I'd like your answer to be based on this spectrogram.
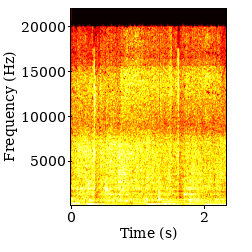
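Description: Steady, loud sizzling of onion and tomato sautéing in a hot pan, continuous with no one speaking.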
